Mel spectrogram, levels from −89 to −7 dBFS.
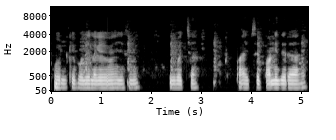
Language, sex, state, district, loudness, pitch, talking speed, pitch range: Hindi, male, Jharkhand, Jamtara, -23 LUFS, 110 Hz, 175 wpm, 110-115 Hz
